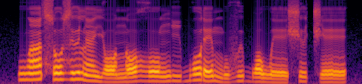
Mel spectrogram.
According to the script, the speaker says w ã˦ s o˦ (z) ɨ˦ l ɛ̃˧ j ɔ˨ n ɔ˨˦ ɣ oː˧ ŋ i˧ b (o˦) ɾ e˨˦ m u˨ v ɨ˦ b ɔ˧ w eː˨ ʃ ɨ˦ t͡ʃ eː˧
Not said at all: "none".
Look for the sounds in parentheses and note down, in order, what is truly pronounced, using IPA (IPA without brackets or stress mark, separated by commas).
z, o˦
